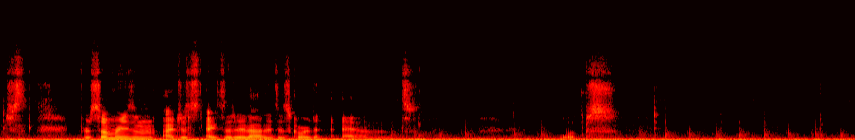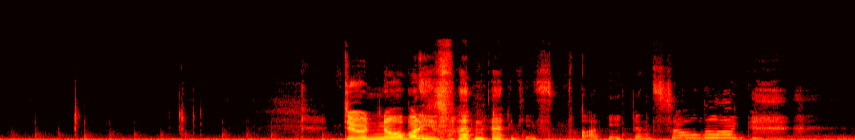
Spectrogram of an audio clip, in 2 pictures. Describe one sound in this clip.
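A young person talks into a close microphone with animation, in bursts.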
